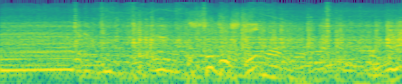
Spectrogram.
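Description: Onboard sound of a Ford Fiesta RS WRC's turbocharged four-cylinder engine held at steady high revs, then, under a second in, the throttle comes off and the revs fall and jump again and again with quick downshifts and sharp cracks from the exhaust as the car brakes into a corner.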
